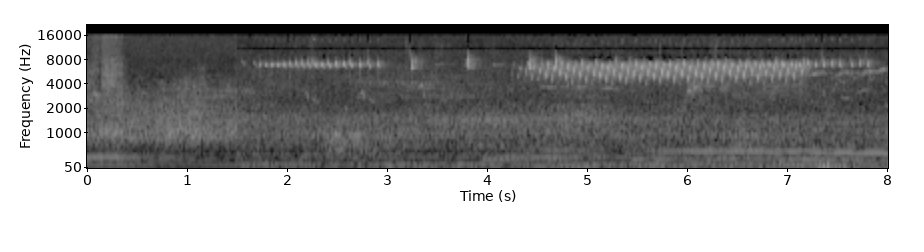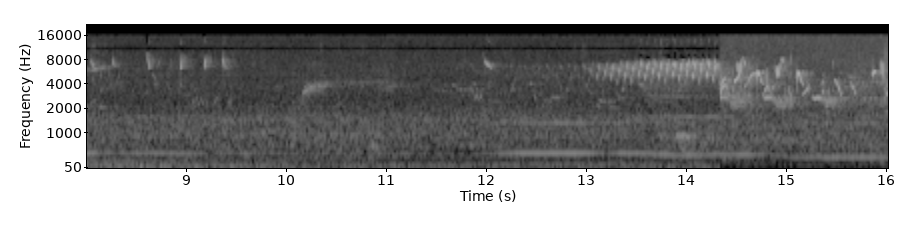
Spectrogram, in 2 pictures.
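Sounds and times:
sparrow singing dry high trill: 11.7s - 16.0s.

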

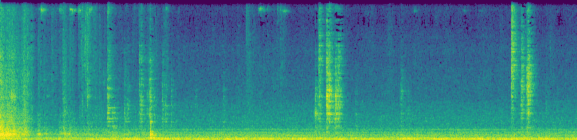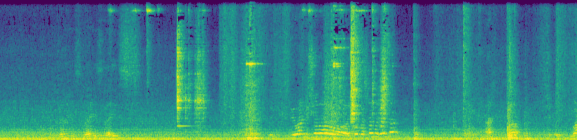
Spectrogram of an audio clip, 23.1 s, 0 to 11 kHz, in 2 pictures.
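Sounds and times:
steady low hum: 0.0s - 23.0s
metal parts clinking: 14.1s - 15.8s, 17.5s - 19.4s.

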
